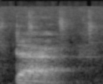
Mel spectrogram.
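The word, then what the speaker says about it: 大: The next character is da. Da. It's a 4th tone, as you can see by the falling stroke there over the da, and it's pronounced as in the first half of Darwin, for example.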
